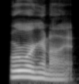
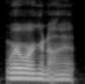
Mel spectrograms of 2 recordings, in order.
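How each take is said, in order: First: Quick laughing reply. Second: Said in the usual way. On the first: Real, not acted. Laughing while defending broken code.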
